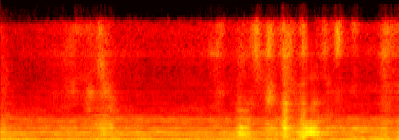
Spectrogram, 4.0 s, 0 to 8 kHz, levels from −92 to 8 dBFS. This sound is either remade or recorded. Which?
remade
